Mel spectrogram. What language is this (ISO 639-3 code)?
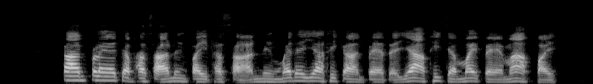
tha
